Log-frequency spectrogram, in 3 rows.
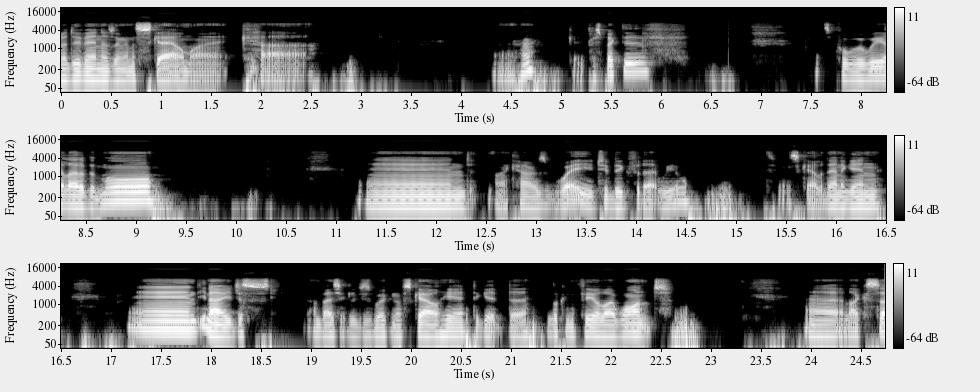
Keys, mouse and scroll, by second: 0.1 r, 0.7 click, 3.1 w, 4.0 middle click, 5.2 p, 5.9 alt+middle click, 7.2 click, 7.5 alt+middle click, 8.7 click, 10.4 alt+middle click, 11.1 alt+middle click, 12.7 click, 14.2 r, 17.2 alt+middle click, 18.6 w, 19.7 click, 21.1 alt+middle click, 24.0 middle click, 24.6 alt+middle click.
